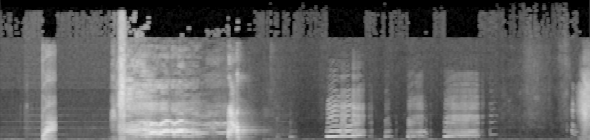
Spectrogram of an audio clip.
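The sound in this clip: A duck quacking in a series of loud, nasal honks. Some are short and sharp, others drawn out and wavering, separated by brief silences.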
